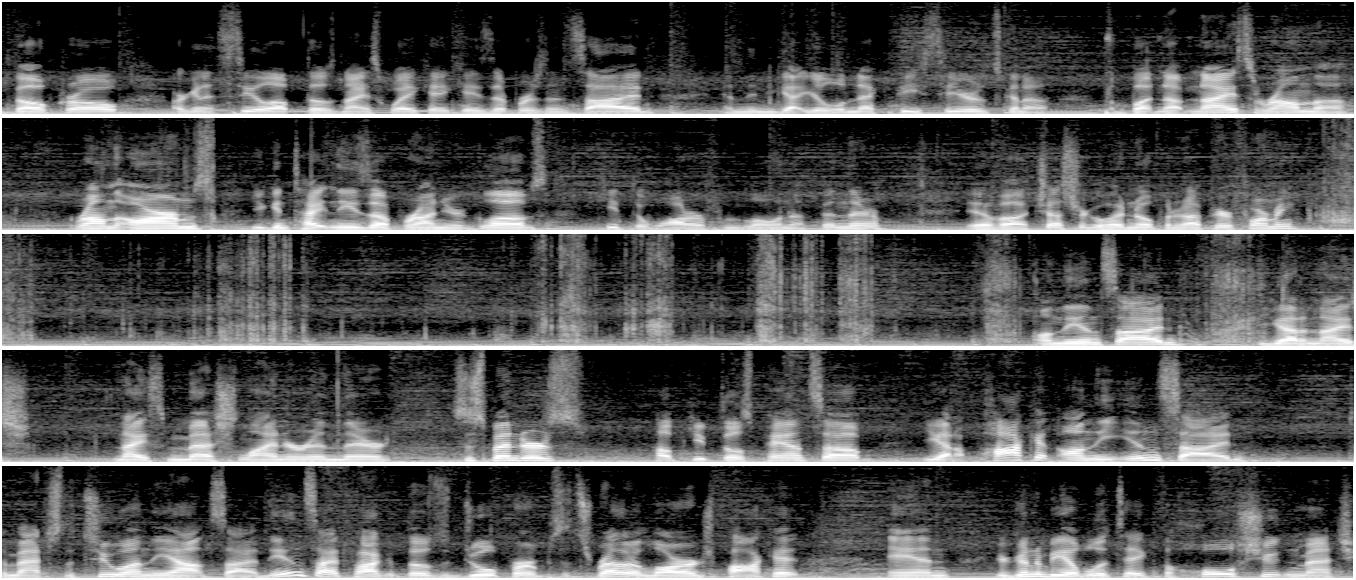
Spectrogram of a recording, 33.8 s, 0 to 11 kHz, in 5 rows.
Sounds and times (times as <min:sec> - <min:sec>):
Speech: 0:00.0 - 0:13.3, 0:18.7 - 0:33.7
Music: 0:00.0 - 0:33.7.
